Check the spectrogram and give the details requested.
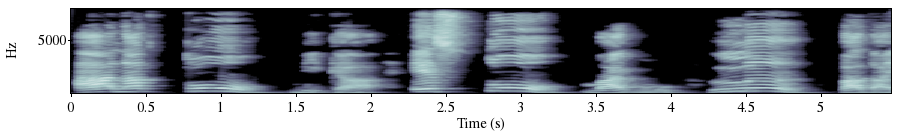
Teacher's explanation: Traz uma sílaba tônica, uma vogal, né? Sílaba tônica, porém a pronúncia é fechada.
